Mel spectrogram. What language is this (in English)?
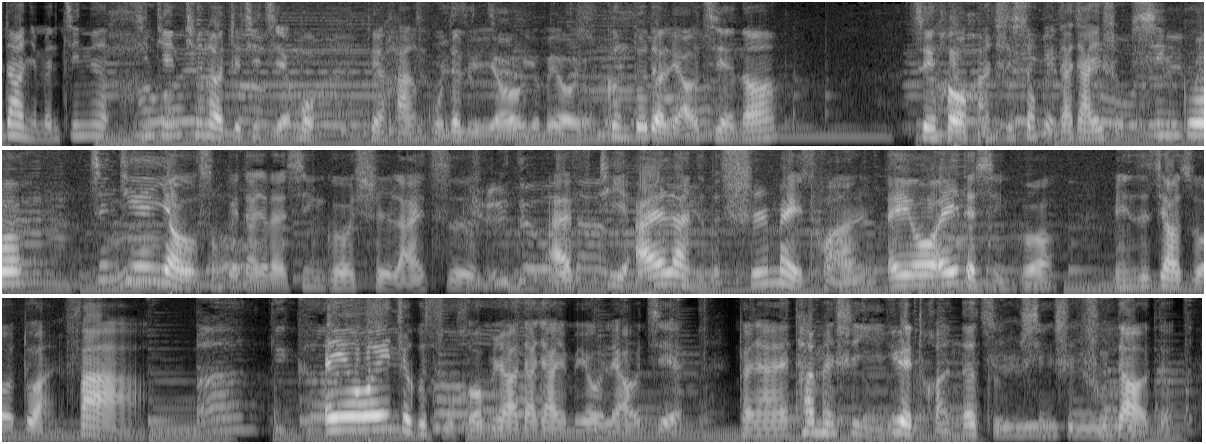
Chinese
